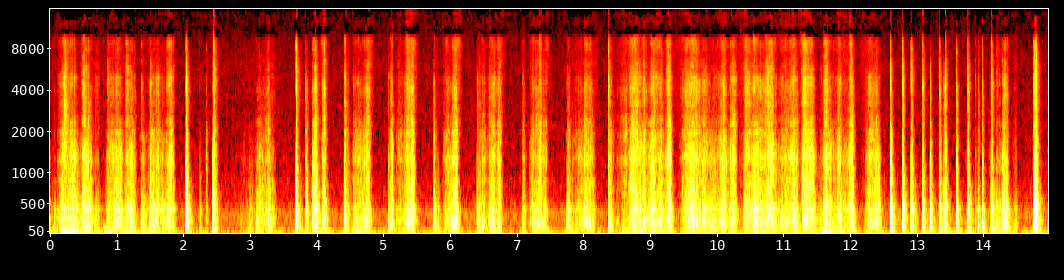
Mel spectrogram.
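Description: Nail tips of both hands scratch across a large, solid, dark-stained wooden table top, mixed with some tapping. Bursts of rough, rasping scratches alternate with sharp, dry taps that die away almost instantly, with a dull, low-weighted body and little brightness.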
